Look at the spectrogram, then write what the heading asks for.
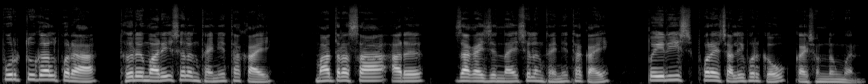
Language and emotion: Bodo, neutral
